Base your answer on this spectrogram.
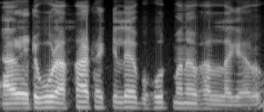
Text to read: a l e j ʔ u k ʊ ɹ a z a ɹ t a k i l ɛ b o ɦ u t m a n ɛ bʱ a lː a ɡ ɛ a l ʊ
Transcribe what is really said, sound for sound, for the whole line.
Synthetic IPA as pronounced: a ɹ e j t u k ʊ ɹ a s a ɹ tʰ a k i l ɛ b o ɦ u t m a n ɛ bʱ a lː a ɡ ɛ a ɹ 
